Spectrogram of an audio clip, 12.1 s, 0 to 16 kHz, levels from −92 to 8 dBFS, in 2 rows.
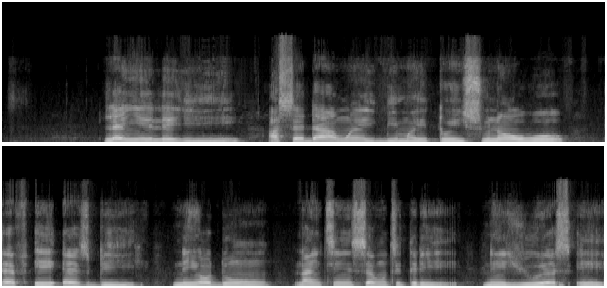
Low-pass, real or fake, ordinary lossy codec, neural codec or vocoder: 9.9 kHz; real; Opus, 16 kbps; none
